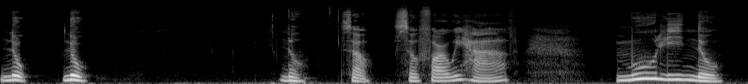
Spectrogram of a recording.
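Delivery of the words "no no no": "no" pronounced with a French accent. Leading listeners through pronunciation practice together, saying no with a french accent. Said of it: "Think about a no uh, with a French accent".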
